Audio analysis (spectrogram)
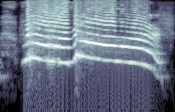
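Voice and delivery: high, loud, long play roars; big storybook dinosaur roar. Acted. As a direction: drown out the cow with roaring.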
